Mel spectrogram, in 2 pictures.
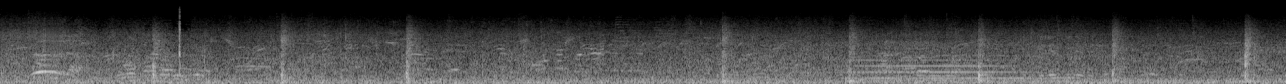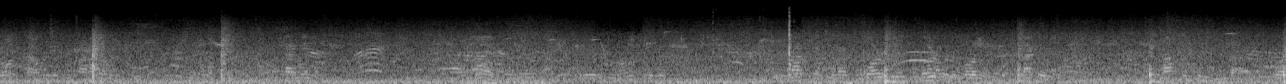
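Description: A crowd of passengers chatters across water.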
